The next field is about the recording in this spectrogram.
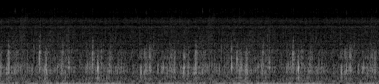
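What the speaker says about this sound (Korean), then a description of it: "파, 냉이 넣고 끓입니다" A pot of egg soup with shepherd's purse and green onion boils at a steady, close bubbling, with dense, even patter throughout.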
